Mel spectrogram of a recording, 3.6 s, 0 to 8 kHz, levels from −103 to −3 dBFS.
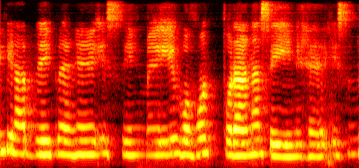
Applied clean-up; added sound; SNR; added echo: neural mask model DeepFilterNet 3.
